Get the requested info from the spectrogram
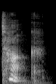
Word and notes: tuck: British English

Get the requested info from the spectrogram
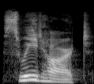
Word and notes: sweetheart: American English

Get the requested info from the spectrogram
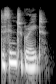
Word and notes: disintegrate: British English

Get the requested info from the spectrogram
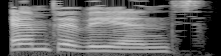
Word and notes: amphibians: British English

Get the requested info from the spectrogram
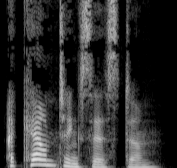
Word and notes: accounting system: American English

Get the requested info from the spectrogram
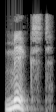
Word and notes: mixt: British English

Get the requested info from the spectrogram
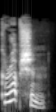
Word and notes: corruption: British English

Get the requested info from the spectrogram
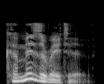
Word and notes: commiserative: British English

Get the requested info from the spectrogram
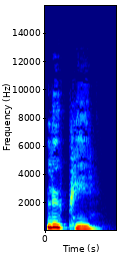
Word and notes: loopy: British English

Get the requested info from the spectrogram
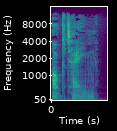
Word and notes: octane number: British English

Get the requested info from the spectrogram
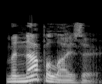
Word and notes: monopolizer: British English

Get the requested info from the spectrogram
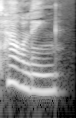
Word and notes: towelling: British English

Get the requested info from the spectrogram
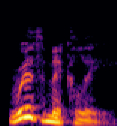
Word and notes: rhythmically: British English

